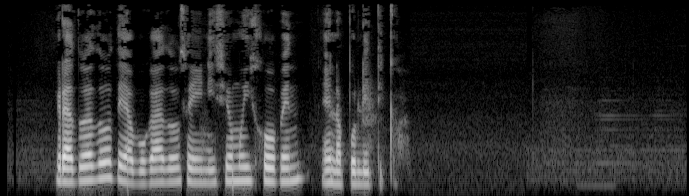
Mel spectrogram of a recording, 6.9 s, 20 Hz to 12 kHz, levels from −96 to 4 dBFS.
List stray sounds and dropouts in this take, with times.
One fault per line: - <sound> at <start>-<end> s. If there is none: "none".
none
